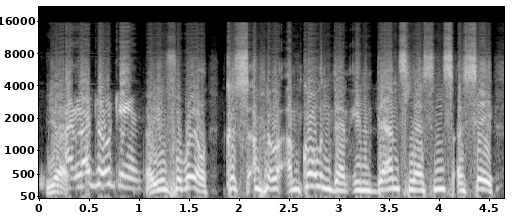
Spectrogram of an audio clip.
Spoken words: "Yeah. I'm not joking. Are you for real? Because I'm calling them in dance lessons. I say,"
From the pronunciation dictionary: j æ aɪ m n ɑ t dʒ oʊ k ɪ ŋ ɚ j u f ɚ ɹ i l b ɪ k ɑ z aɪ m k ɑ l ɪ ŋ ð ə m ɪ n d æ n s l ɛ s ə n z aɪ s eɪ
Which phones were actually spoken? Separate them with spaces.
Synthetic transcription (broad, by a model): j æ aɪ m n ɑ t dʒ oʊ k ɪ ŋ ɚ j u f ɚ w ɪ l k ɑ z aɪ m k ɑ l ɪ ŋ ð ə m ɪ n d æ n s l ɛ s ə n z aɪ s eɪ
